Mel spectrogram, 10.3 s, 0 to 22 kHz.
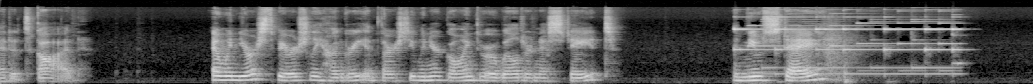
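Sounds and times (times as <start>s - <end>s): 
speech: 0.0s - 0.9s, 2.1s - 6.2s, 7.3s - 8.6s
phone ringtone chiming a short melodic phrase: 7.4s - 9.8s.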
